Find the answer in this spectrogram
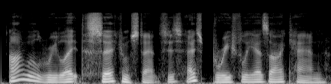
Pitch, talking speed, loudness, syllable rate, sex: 120 Hz, 180 wpm, -16 LUFS, 5.2 syllables/s, male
